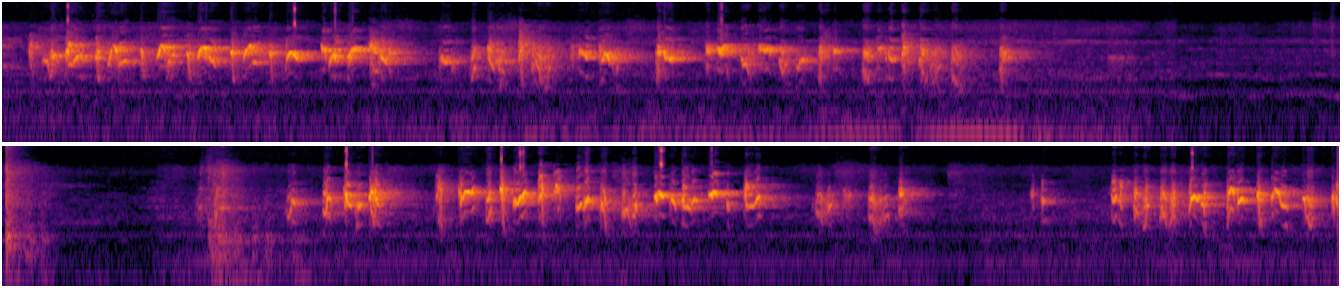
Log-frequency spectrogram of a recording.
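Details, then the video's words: Young forest sooty-headed bulbul in lively song: long runs of warbled, chattering phrases, broken by a quiet stretch with two sharp clicks, then the song resumes. A faint low hum runs beneath. "trucukan gacor Muda hutan - Paling Pandai MELATIH trucuk Bakalan/Ombyokan Cepat Gacor"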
